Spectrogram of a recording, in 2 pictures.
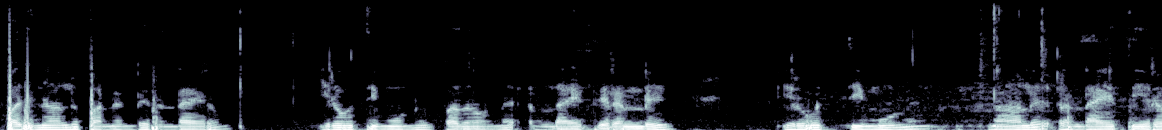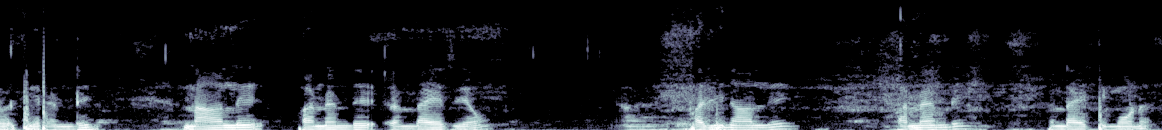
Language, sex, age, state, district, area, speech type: Tamil, male, 18-30, Tamil Nadu, Kallakurichi, rural, spontaneous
